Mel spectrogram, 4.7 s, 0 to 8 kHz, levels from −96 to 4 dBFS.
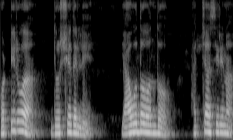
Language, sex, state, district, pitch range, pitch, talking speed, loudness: Kannada, male, Karnataka, Mysore, 155-180 Hz, 160 Hz, 75 wpm, -25 LUFS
